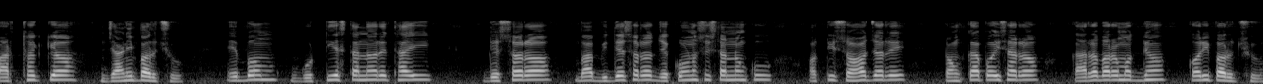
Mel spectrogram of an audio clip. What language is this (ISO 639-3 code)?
ori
